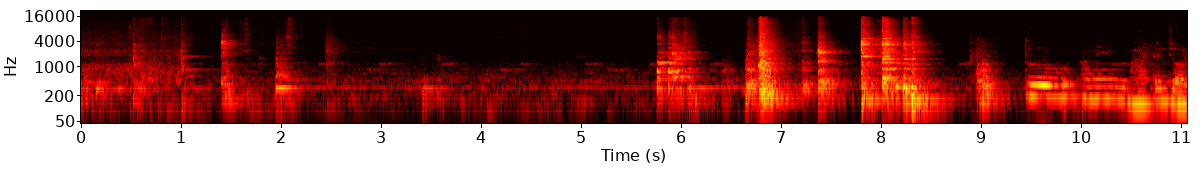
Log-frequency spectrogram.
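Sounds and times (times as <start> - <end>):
metal cookware clanging: 1.0 - 2.4, 5.7 - 9.2.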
